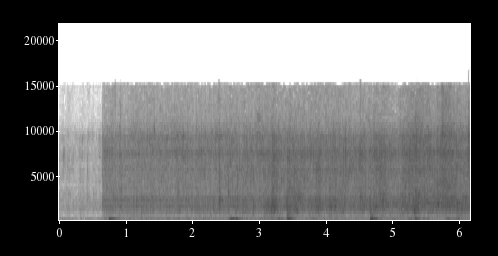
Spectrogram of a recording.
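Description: Minced chicken and onions sizzling in a non-stick frying pan while a wooden spatula stirs them, knocking and scraping against the pan several times. The sizzle starts about a second in; the mince is frying until its own water cooks off.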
